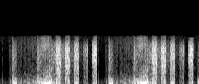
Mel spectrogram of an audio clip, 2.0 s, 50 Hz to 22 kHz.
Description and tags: Loop-Glitch#06
bent, break, fast, glitch, glitchcore, loop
